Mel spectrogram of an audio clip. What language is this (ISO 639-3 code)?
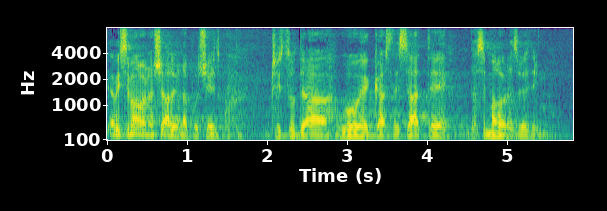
hrv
